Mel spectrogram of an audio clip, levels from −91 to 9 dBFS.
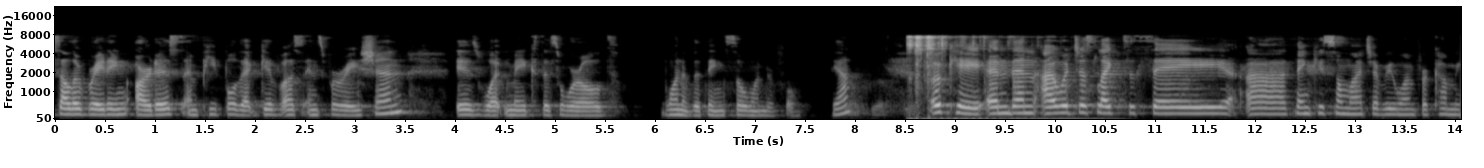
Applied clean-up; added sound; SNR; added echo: neural mask model Resemble Enhance denoiser.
